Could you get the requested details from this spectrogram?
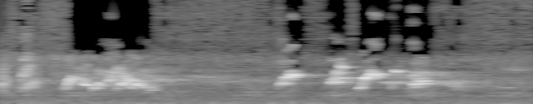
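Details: Red-whiskered bulbul singing two short bursts of bright, warbled whistled notes, quick rising and falling phrases with a pause of about half a second between them, over a faint low hum.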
